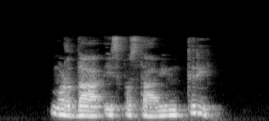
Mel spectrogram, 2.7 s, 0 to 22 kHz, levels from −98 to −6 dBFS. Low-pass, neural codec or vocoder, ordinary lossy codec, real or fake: 7.2 kHz; none; none; real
